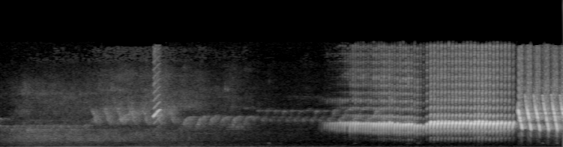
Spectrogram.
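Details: Canary in ngeroll rolling song: a quiet stretch with soft notes and one sharp chirp, then a loud rapid pulsed trill building strongly, breaking into a few quicker sweeping notes at the end.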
